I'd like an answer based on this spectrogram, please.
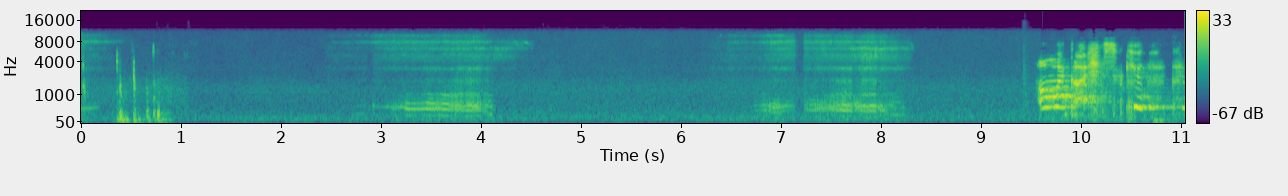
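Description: Two rough, rattling breaths in a quiet room, then a louder noisy burst; snoring during sleep.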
